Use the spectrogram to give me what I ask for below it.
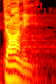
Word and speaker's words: Dani: He was an archaeologist named Dani, spelled D-A-N-I, short for Daniel, but pronounced like Donny Osmond rather than Danny DeVito.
